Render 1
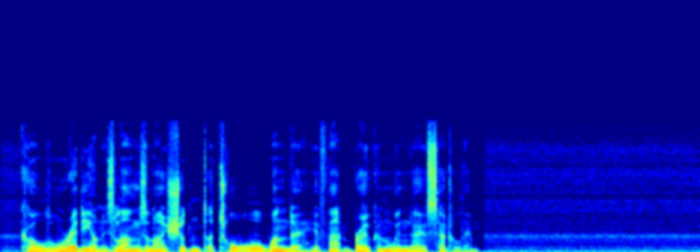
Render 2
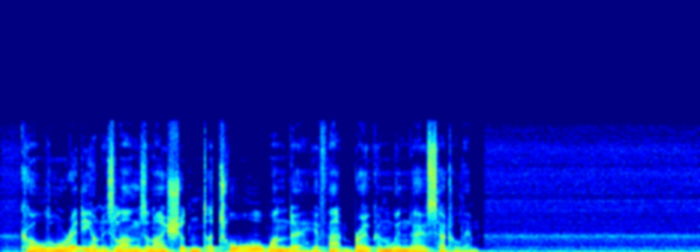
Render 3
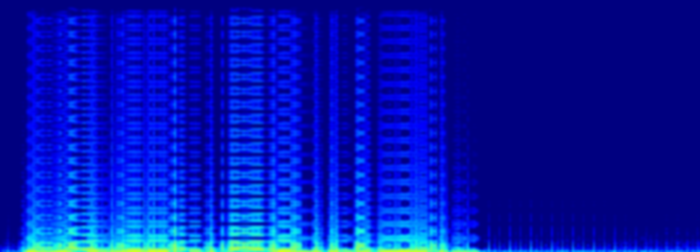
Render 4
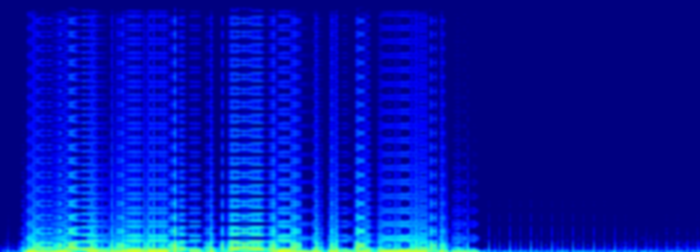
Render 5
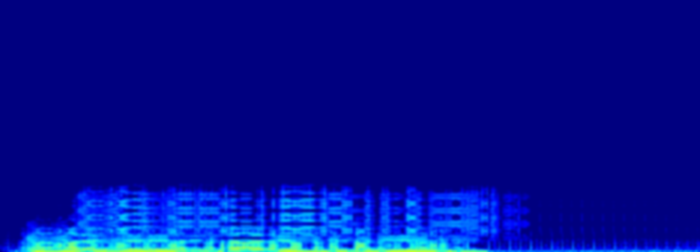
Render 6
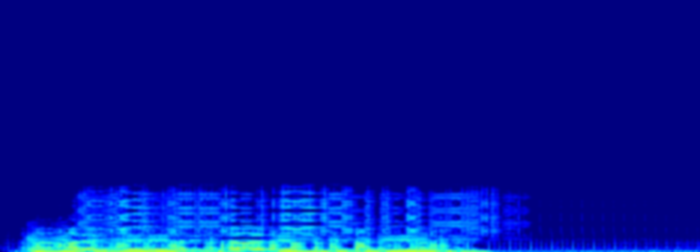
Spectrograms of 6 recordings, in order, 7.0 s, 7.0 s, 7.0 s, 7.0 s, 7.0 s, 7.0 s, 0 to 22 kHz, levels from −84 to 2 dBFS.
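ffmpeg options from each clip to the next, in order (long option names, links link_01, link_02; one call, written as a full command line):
ffmpeg -i in.wav -af "bandreject=frequency=60:width_type=h:width=6,bandreject=frequency=120:width_type=h:width=6,bandreject=frequency=180:width_type=h:width=6,bandreject=frequency=240:width_type=h:width=6,bandreject=frequency=300:width_type=h:width=6,bandreject=frequency=360:width_type=h:width=6,bandreject=frequency=420:width_type=h:width=6,bandreject=frequency=480:width_type=h:width=6,alimiter=limit=-21dB:level=0:latency=1:release=141,volume=4.5dB" out.wav
ffmpeg -i in.wav -af "afftfilt=real='hypot(re,im)*cos(PI*b)':imag='0':win_size=2048:overlap=0.75,acrusher=samples=36:mix=1:aa=0.000001,volume=-7dB" out.wav
ffmpeg -i in.wav -af anull out.wav
ffmpeg -i in.wav -filter_complex "[0:a]aresample=11025,volume=26dB,asoftclip=hard,volume=-26dB,aresample=44100,acrossover=split=190|1700[link_01][link_02][link_03];[link_01]adelay=80[link_04];[link_03]adelay=510[link_05];[link_04][link_02][link_05]amix=inputs=3:normalize=0" out.wav
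ffmpeg -i in.wav -filter_complex "[0:a]asplit=2[link_01][link_02];[link_02]adelay=43,volume=-9dB[link_03];[link_01][link_03]amix=inputs=2:normalize=0" out.wav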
